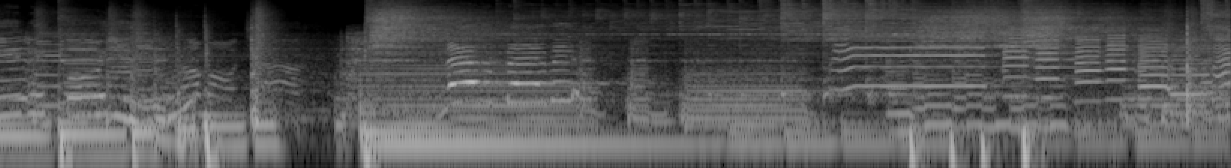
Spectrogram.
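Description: Live blues band of saxophone, electric guitar, bass and drum kit playing. About two seconds in the band stops briefly, then comes back in together with a cymbal crash, a held low bass note and sustained, bending melody notes over drum strikes.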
